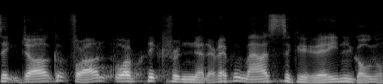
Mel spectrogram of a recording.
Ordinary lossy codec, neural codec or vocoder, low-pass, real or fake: AAC, 96 kbps; codec, 16 kHz in and 24 kHz out, 0.4 kbps, LongCat-Audio-Codec, four codebook decoder; 10.8 kHz; fake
